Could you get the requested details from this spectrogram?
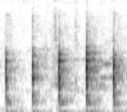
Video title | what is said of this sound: How to fit curtain and pole | that's what concrete sounds like so then you'd need a masonry drill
